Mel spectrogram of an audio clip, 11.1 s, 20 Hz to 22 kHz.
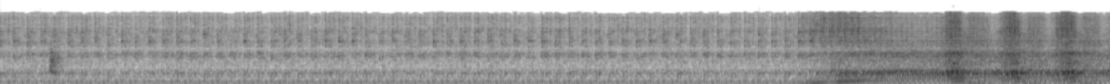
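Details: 1967 Oldsmobile 442 original 400 V8, rebuilt with new rod and main bearings and rings, on engine stand, about 180 psi compression, good oil pressure, radiator getting a little hot; steady even idle then a clean rev rising and falling smoothly; normal running.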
